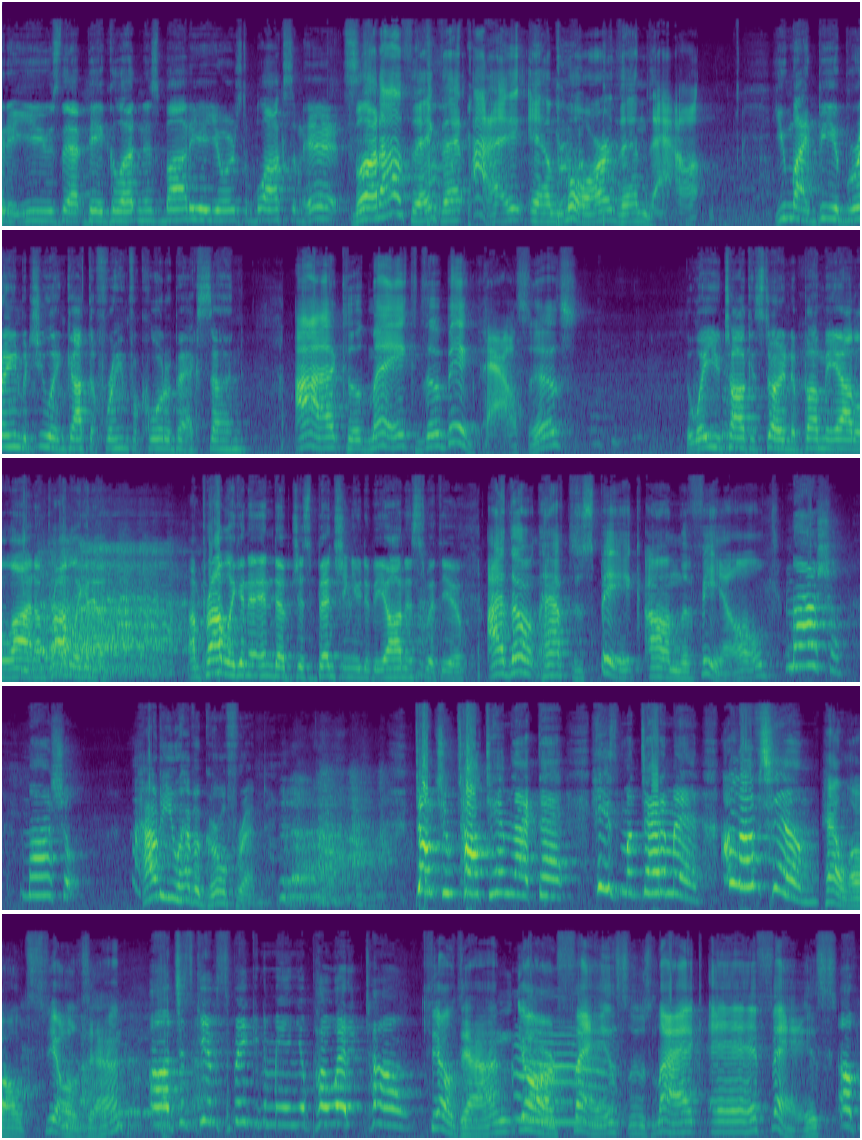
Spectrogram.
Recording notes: Live portions recorded at The Buffalo Room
